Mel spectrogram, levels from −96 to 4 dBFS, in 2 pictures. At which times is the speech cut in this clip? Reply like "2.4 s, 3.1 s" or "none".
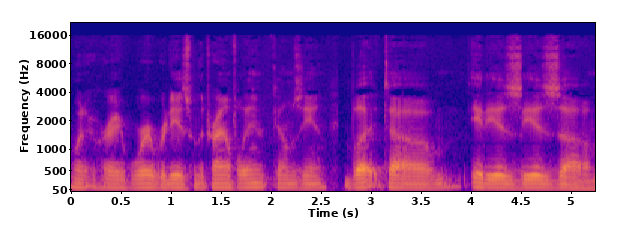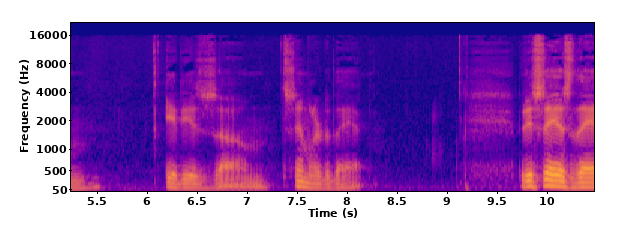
2.0 s, 2.7 s, 4.5 s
